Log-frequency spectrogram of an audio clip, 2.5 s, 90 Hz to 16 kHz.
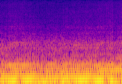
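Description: A 1966 Ford Mustang's engine revs hard and steadily through a burnout, a loud, continuous, close-up mid-range roar with no pauses.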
